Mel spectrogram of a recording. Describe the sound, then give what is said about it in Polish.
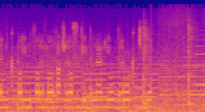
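A steady, layered electronic tone from a video game signalling a fork in the corridors, humming continuously at moderate volume with a light, irregular patter of clicks and soft taps over it for a couple of seconds. “Tutaj właśnie jest rozwidlenie dróg, czyli te korytarze albo po lewej, po prawej to wschód-zachód, albo północ-południe to e, wyższy lub niższy ton.”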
